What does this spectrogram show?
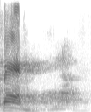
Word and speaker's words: palm: ऊपर वाला हिस्सा होता है पाम। एल साइलेंट रहता है, और साइलेंट लेटर को पढ़ते ही नहीं है तो पाम पढ़ेंगे।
